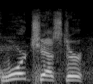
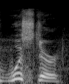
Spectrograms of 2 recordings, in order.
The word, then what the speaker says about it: Worcester: small school in a town that looks like Worchester but is pronounced Worcester in Massachusetts Luke knows all about that having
